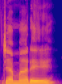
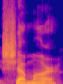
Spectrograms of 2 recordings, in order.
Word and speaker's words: llamar: Now, keep in mind that the double L in Spanish llamar Some people pronounce the double L as in like very similar to the letter Y in English.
